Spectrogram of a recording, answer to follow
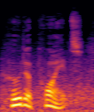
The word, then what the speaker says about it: Houda Point: I believe it is Huda Point. In fact, she said uh on the back of their land trust t-shirts, they have it written, "Who do you love?"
